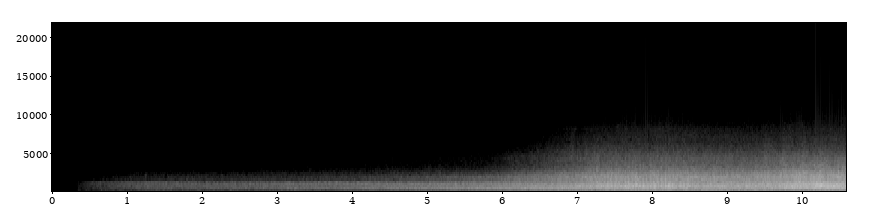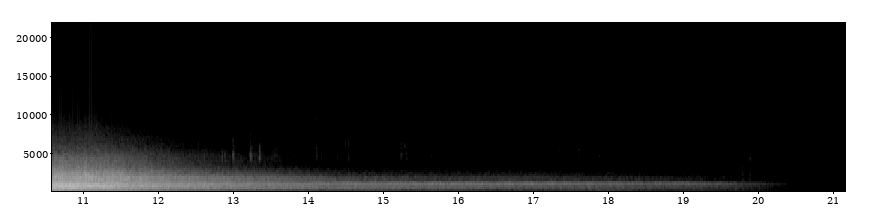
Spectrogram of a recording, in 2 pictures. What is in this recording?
Train passing by forest 1
Recorded on Marantz PMD661 with Rode NTG-2.
Sound of an electric passenger train passing by a small forest in the countryside.
english, countryside, tracks, forest, railway, railroad, electric, field-recording, exterior, train, pass-by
